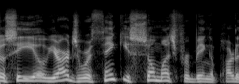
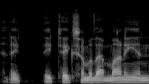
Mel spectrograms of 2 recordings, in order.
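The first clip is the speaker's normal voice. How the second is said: ordinary talk, nothing marked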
